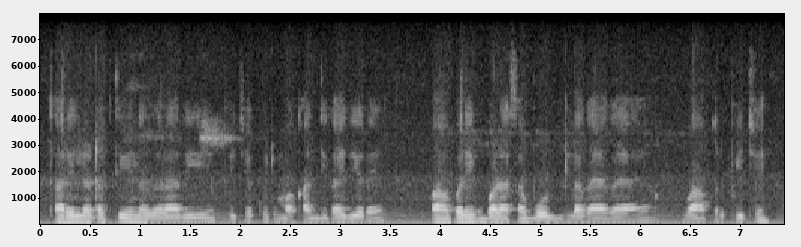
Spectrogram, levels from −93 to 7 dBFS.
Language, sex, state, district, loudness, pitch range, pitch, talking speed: Hindi, male, Maharashtra, Solapur, -18 LUFS, 115-125 Hz, 120 Hz, 210 wpm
